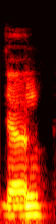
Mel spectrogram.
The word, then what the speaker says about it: Doge: It's the Dodge meme. Anyone? No, dog meme. – Oh yeah, Doge. – Doge. There you go, Doge.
